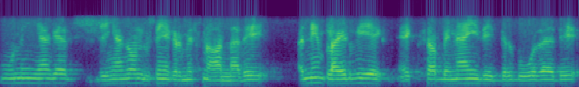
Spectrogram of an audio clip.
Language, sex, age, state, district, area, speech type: Dogri, male, 18-30, Jammu and Kashmir, Udhampur, rural, conversation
